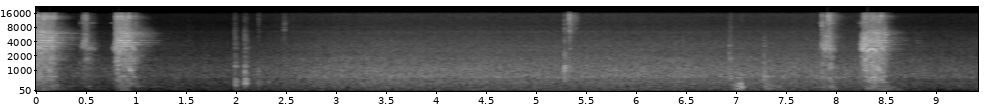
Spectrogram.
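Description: Ryobi cordless impact wrench zipping at 5/8-inch nuts in short trigger bursts: three quick bursts at the start and two more near the end. Between them come a few light clicks over a steady background hiss.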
